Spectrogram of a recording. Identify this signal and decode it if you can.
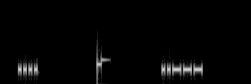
Morse code, heard as a keyed tone, about 44 wpm, 700 Hz. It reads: H 2
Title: Single Letter-Number - Rapid-Fire 45wpm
